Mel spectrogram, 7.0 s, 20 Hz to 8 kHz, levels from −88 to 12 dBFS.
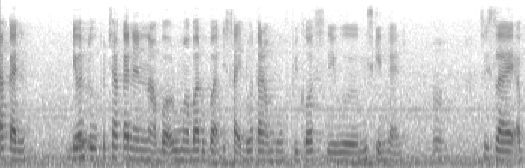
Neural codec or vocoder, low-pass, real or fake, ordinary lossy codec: none; 7.2 kHz; real; Opus, 64 kbps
